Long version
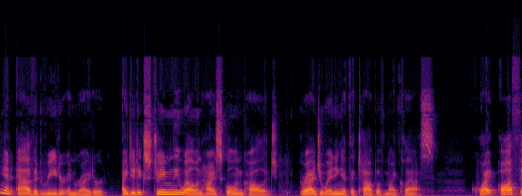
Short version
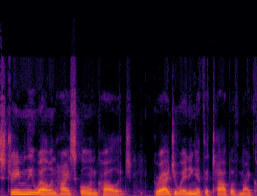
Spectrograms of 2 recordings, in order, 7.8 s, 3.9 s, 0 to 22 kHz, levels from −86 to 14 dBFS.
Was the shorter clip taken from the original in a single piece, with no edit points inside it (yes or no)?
yes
